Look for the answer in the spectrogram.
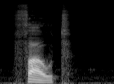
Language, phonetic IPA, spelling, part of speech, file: Polish, [fawt], fałd, noun, Pl-fałd.ogg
